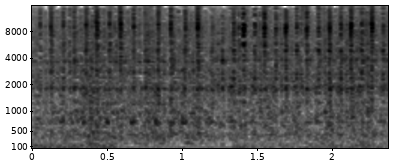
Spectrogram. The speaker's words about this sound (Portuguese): Noite. Foco em carretel de linha numa máquina de costura.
